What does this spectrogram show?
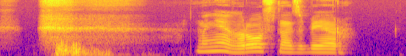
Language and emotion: Russian, sad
